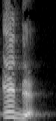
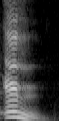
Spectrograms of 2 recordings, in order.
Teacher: So here, with dal, say id. It's shidda. You hit it and you punch it, right? Now you're saying in. It's tawassut, and you're not punching it. You're placing, and you're letting it get full contact.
